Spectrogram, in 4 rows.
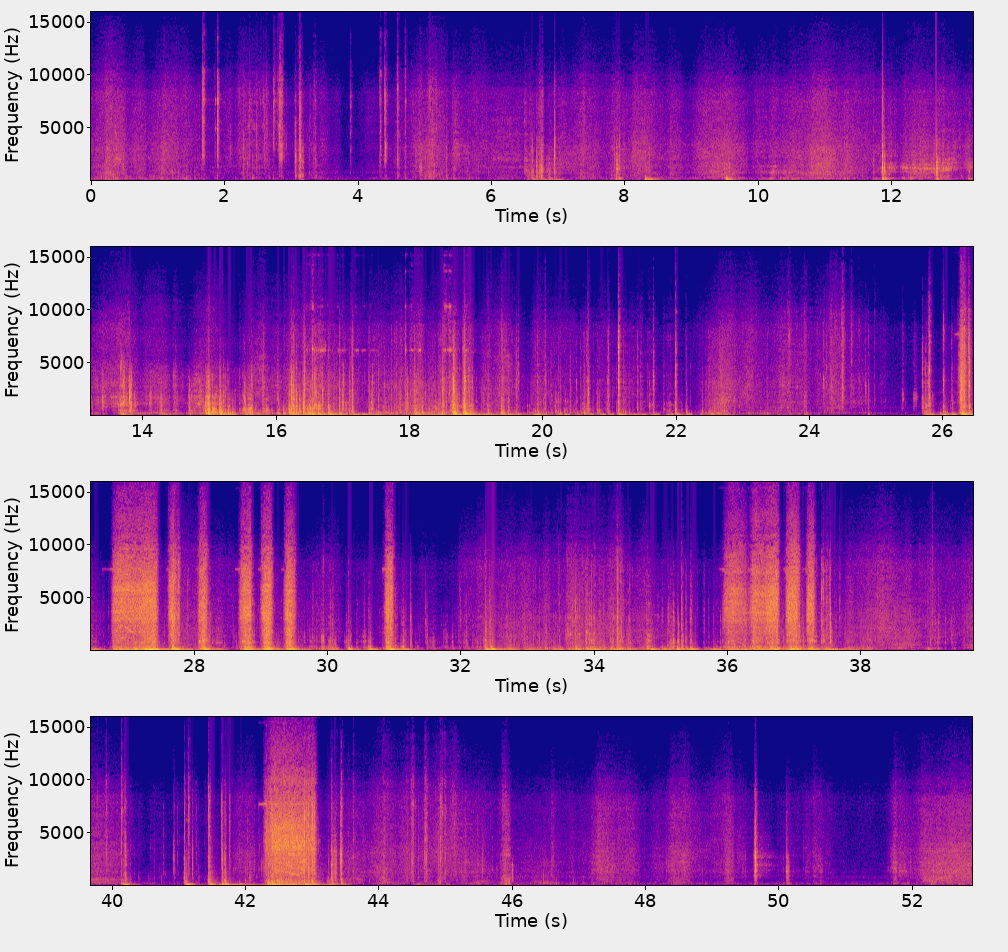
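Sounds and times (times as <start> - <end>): hand tools thunking and rattling: 15.0 - 21.8.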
